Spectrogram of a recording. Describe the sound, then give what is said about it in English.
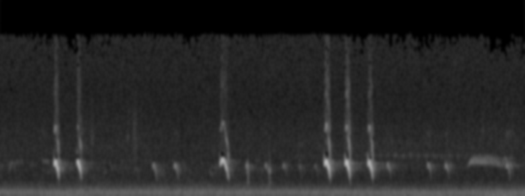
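A bird in a tree next to its nest tree calls repeatedly with short, sharp, high-pitched chirps in irregular bursts, some clustered in quick pairs, over a steady low rumble of background noise. No one speaks. “This is a bird in a tree next to the nest tree.”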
